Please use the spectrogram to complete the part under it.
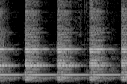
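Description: A model locomotive's electronic sound module rings its bell in four evenly spaced, steady, slightly chalky clangs, each ending abruptly, with nothing else audible.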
